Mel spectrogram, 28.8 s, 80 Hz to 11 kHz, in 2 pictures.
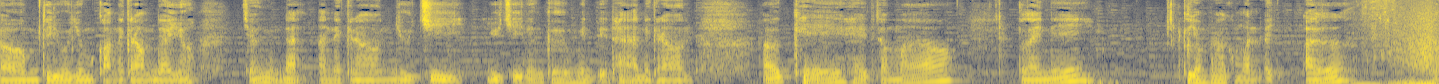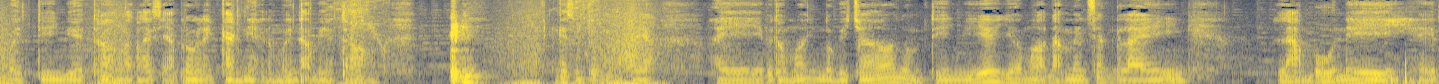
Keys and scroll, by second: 0.3-1.6 typing, 2.7-3.8 typing, 8.2 Escape, 9.9 Escape, 10.3-10.7 typing, 11.5 Escape, 11.7 Escape, 12.2 typing, 13.8 typing, 14.6 Escape, 15.0 Escape, 19.8 Escape, 20.0 Escape, 21.2 e, 21.4 space, 21.4 Escape, 22.9 m, 24.1 typing, 28.3 Escape.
